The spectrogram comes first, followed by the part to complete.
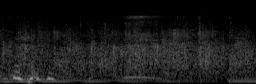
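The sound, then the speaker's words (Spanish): An audience applauds steadily at the Intersecciones show, a dense wash of many hands clapping at an even, moderate level for the whole stretch, with a low electrical hum underneath. “Para seguir con más música, aprovechando este aplauso.”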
